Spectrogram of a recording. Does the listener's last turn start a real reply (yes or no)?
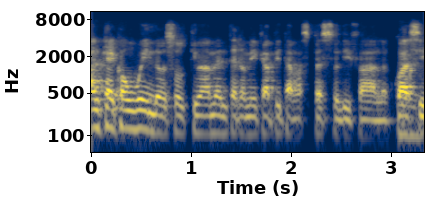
no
